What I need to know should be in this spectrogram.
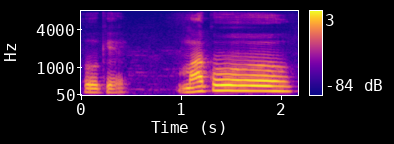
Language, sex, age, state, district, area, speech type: Telugu, male, 45-60, Telangana, Ranga Reddy, rural, spontaneous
